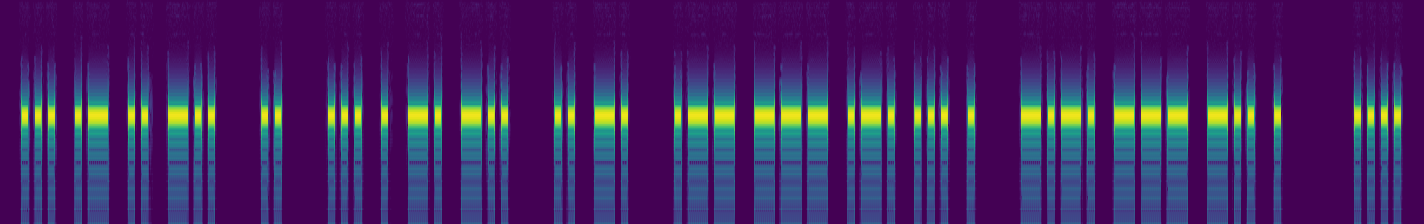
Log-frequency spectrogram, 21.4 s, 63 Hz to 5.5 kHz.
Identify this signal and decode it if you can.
Morse code, heard as a keyed tone, about 12 wpm, 550 Hz. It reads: SAID I SEND IN WORSE CODE H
